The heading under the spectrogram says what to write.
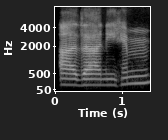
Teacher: जाल जो है ये ऊपर वाले दो दांतों के किनारे से निकलेगा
